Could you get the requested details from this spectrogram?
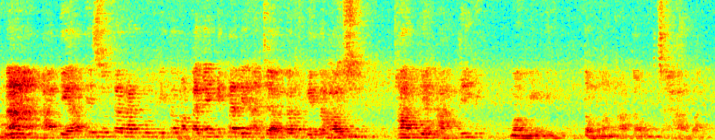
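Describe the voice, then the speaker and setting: A middle-aged man, a pastor, giving an informal, rambling sermon and leading the congregation in reading aloud. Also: medium pitch. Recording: very echoey hall, distant mic, noisy.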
